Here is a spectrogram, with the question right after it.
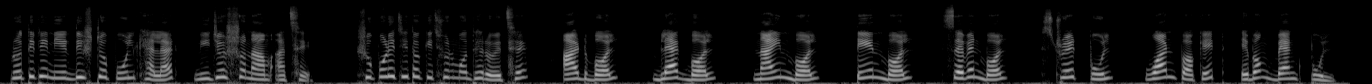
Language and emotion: Bengali, neutral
